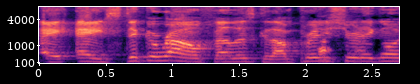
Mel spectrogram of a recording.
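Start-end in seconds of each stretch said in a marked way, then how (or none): none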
